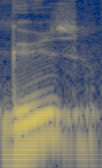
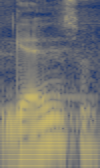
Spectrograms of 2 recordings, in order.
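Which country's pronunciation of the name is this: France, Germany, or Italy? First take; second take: Germany; France. First: The name is said the German way. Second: The name is said the French way. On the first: "In Germany, it's Guze" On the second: "In France, it's Gez"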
